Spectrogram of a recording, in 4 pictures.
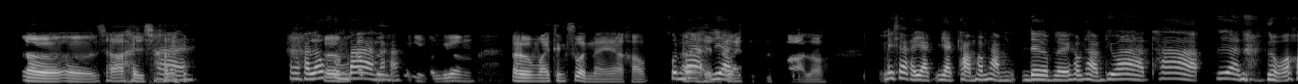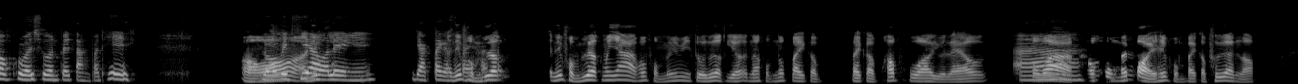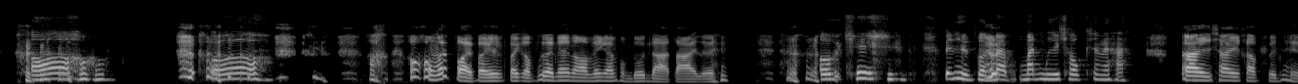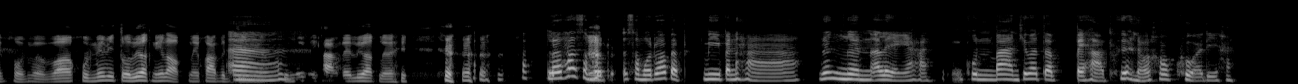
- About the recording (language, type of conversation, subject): Thai, unstructured, ถ้าคุณต้องเลือกระหว่างเพื่อนกับครอบครัว คุณจะตัดสินใจอย่างไร?
- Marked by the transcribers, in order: laughing while speaking: "ใช่ ๆ"; other background noise; chuckle; background speech; chuckle; laugh; laughing while speaking: "เขา เขาคงไม่"; laughing while speaking: "โอเค"; chuckle; chuckle; other noise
